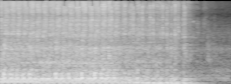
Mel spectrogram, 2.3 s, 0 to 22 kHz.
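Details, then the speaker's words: Chevrolet S-10 burnout truck running: loud ragged roar with uneven, lumpy firing before dying; runs rough, owner is pretty sure the cam is destroyed. "Truck just sounds like ass right now. We don't know why."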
